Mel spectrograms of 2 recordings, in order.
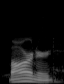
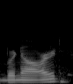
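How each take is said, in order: First: The first syllable sounds like 'bar'. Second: The first syllable sounds like 'ber'. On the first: This is the pronunciation familiar from the speaker's hometown. "Where I was growing up, that name was pronounced Barnard" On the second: This is the pronunciation the local radio crew uses. "I just heard the radio folks say Bernard"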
